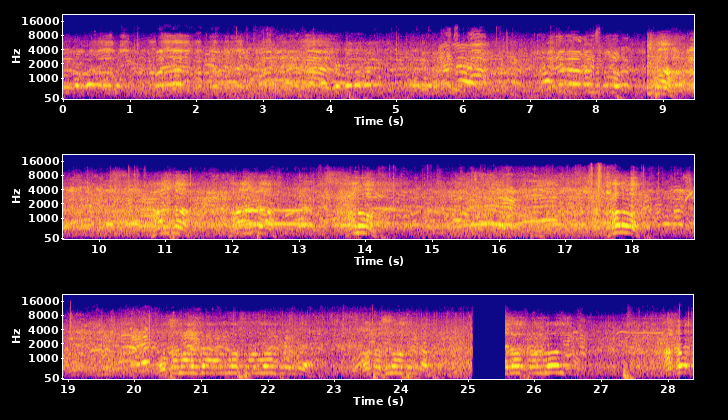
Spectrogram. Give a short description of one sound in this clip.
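A large crowd of men shouts and chatters outdoors.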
